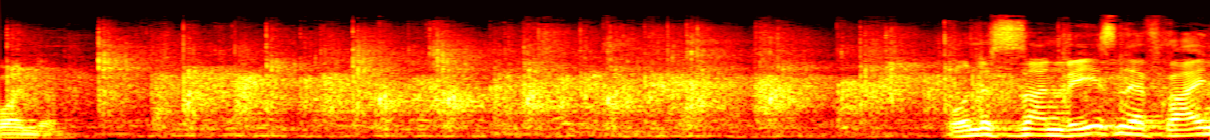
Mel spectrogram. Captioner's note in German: Beifall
